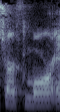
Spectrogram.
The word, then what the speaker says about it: Turf Moor: We're going to be playing at Turf Moor in Lancashire. Hope I said that right. It's going to be on Wednesday. Catherine said I said it correctly. Thank you.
